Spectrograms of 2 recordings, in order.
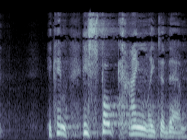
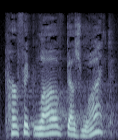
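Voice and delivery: ordinary talk, nothing marked

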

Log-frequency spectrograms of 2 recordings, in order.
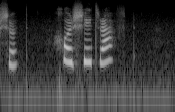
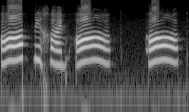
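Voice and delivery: louder, higher call for water; fish shouting; 5 semitones higher, 7 dB louder than usual. A narrator's reading. Thirsty fish calling out for water, louder and higher. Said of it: "ماهیا داد زدن".

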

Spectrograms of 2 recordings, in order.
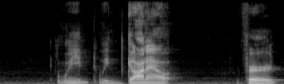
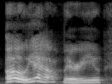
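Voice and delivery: high, louder, imitating the fiancee's casual yes; mock fiancee yes; 11 semitones higher, 7 dB louder than usual. Fiancee accepting the proposal. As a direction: toss off an easy yes as her. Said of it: "She's like".

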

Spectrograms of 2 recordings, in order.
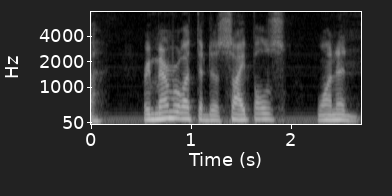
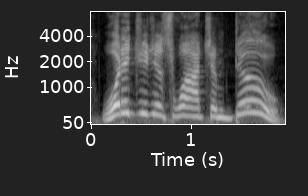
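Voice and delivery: higher, louder, incredulous challenge; exasperated; 11 semitones higher, 6 dB louder than usual. Real, not acted. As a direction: demand it in disbelief.

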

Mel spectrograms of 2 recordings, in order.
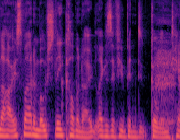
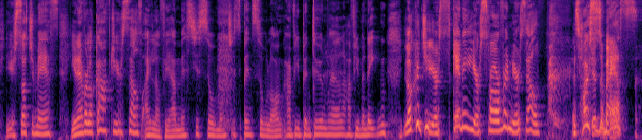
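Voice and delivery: mum's nagging voice; 6 semitones higher, 4 dB louder than usual. Retold or imitated. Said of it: "They'd be like".

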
